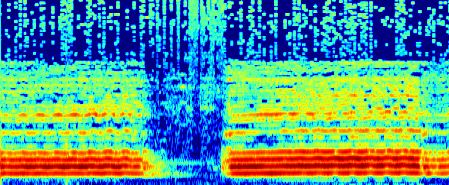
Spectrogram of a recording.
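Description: Kobyz (Kazakh horsehair-strung bowed fiddle) holding one long low note rich in overtones; the note fades away about a second and a half in, and after a short silence the bow comes back in sharply on the same note and holds it.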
